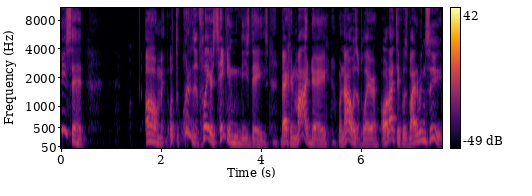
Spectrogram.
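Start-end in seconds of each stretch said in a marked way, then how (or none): 1.7-7.6 corny dad-joke delivery. Retelling a coach's dad joke in a Jeff Hornacek joke voice. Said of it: "I got my Jeff Hornacek joke, uh, voice".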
